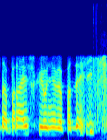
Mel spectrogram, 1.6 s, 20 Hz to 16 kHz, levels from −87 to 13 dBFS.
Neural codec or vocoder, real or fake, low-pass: none; real; 14.4 kHz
